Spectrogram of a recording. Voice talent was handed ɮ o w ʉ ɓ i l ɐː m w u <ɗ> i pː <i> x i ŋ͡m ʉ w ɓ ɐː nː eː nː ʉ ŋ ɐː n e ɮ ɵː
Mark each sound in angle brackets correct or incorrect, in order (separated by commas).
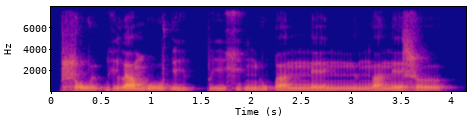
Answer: correct, incorrect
